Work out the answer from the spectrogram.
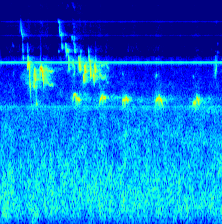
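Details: A European robin singing in darkness before dawn at a grove in Bóveda, Lugo: an intricate high twittering burst, then a series of short, softer, lower notes spaced about half a second apart.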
